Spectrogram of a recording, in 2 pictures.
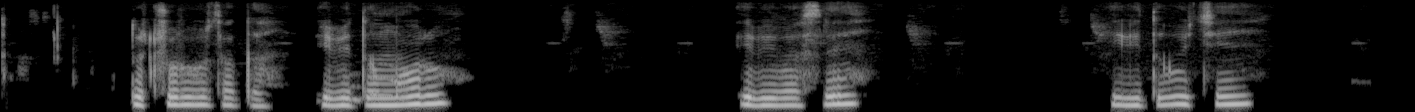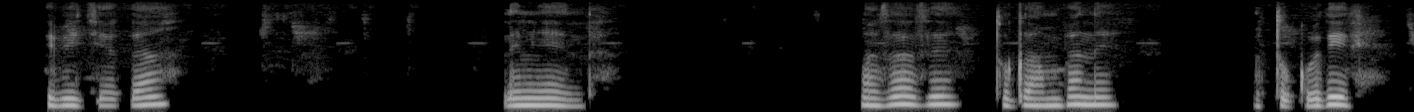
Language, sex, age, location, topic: Kinyarwanda, female, 25-35, Musanze, finance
